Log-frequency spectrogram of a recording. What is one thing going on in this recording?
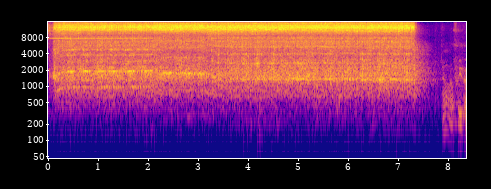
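A power tool whirs steadily at high speed against metal.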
